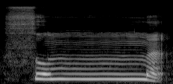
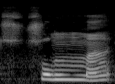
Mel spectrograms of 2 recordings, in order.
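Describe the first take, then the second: First: The word begins with a th sound. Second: The word begins with an s sound. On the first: The speaker calls it right. "not summa, is not seen, but thumma, tha" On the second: The speaker calls it wrong. "not summa, is not seen"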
